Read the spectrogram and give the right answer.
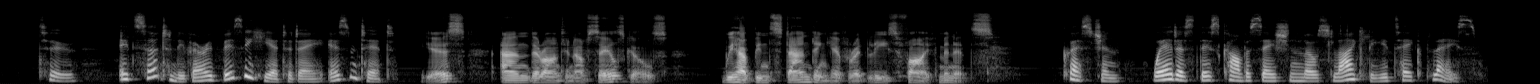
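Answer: In a store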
